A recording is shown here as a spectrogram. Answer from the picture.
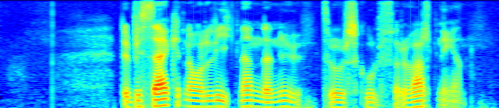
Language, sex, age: Swedish, male, 16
